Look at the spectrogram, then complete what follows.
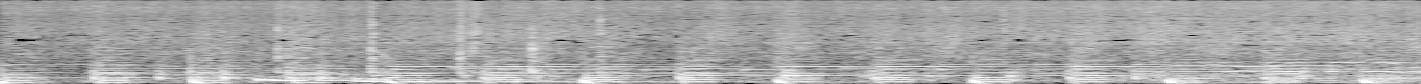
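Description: Oil sizzling in a pan as food is sautéed, with a spatula stirring and clicking against the pan, over background music.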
